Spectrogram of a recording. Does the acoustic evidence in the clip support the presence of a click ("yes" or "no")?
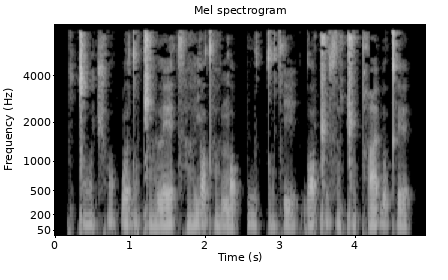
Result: yes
